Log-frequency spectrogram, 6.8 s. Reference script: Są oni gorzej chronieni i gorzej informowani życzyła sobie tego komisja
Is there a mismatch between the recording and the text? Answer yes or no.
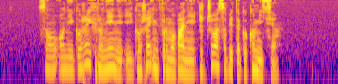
no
